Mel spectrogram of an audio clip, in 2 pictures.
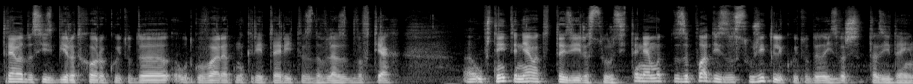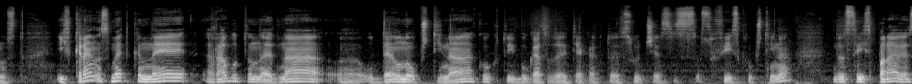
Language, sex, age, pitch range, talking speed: Bulgarian, male, 30-49, 90-120 Hz, 185 wpm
